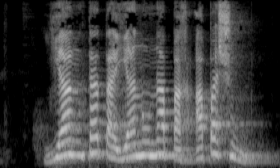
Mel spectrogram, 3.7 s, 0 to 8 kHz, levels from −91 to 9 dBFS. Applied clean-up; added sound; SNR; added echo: none; none; none; none.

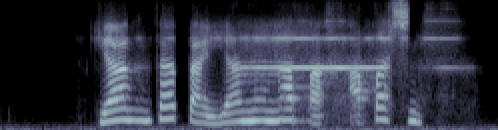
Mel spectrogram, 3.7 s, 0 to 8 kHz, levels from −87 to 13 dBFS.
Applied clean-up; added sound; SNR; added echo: neural diffusion model UNIVERSE++.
